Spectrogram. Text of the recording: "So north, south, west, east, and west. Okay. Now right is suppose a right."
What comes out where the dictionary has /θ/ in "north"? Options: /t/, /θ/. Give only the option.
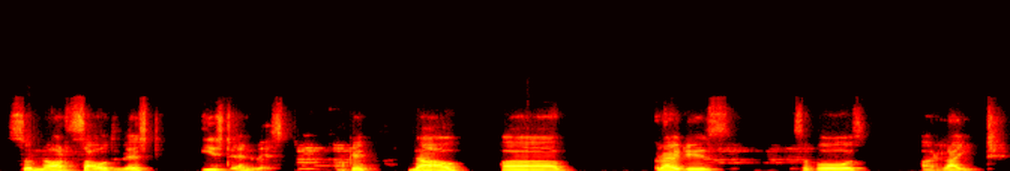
/t/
